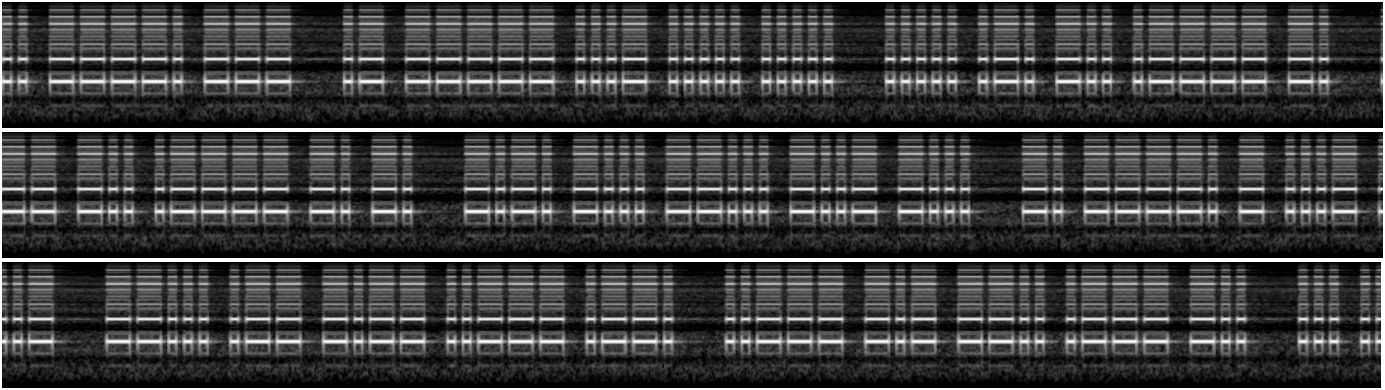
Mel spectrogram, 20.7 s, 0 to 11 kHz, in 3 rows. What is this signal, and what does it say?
Morse code, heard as electronic beeps, machine-sent, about 31 wpm, 1280 Hz. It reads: … A0V55 5RD1N MD1NN CB7XB N9TVU 7WY2P 2KZJD …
